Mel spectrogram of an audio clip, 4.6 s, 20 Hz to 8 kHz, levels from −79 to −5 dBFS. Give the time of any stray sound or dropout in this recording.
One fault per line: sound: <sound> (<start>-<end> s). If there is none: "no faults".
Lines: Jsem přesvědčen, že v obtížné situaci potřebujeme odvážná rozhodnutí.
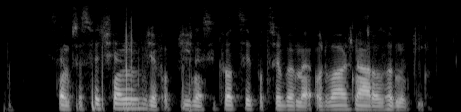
no faults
